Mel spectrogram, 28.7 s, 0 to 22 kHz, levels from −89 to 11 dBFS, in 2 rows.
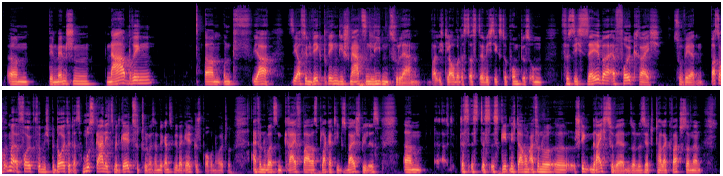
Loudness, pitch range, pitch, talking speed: -16 LUFS, 105-120 Hz, 110 Hz, 190 wpm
